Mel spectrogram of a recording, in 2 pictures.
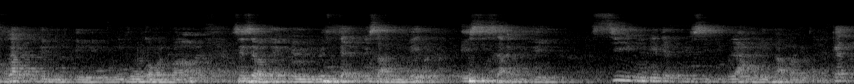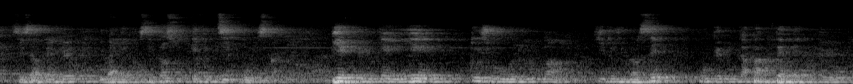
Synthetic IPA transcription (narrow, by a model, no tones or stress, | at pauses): fʁat̪̚pukenũenũvɔ̃ɔ̃kɔ̃mɑ̃d̪mɑ̃sɛsɛʁt̪ɛ̃køløfɛt̪køsaːʁiveesisaʁive | sinũɡɛ̃d̪ɛpolisjẽkieallepapãlet̪ã̰la̰kɛt̪sɛs̬ɛʁt̪ɛ̃kølipalɡɛ̃kõsekɑ̃suefɛk̚t̪ivpolisa̰ | bjɛ̃kønũɡɛ̃jɛ̃t̪uʒuʁeɡlut̪mɑ̃kʲit̪uʒulãse | pukønũkapab̚pɛʁmɛt̪ʁkø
